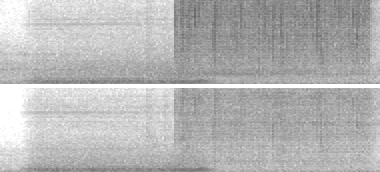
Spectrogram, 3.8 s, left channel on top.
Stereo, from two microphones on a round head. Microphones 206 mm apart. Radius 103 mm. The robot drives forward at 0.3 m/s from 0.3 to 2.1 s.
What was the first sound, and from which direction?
Frying, 55° left (ahead or behind).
